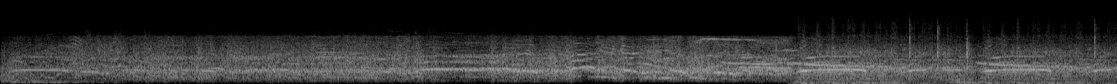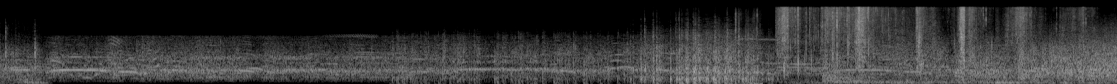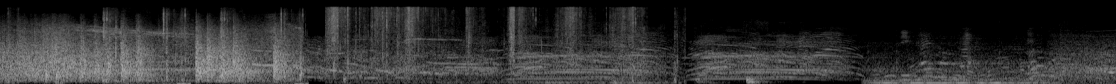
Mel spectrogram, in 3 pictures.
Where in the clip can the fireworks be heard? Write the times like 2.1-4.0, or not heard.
0.0-6.0, 14.4-25.8.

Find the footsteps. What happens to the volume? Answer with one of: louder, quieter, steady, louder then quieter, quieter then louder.
quieter.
